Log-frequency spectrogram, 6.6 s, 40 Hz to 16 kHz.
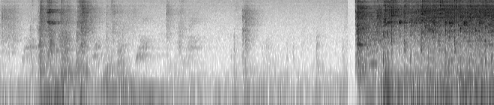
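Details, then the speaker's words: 1985 K5 Blazer, sat 28 years, first start at 90°F with no choke and no coolant: the engine catches suddenly into a harsh, loud, uneven roar, blowing fire out the open secondary air pipes, which need plugging. "I shut it down quickly because I need to put plugs in the exhaust pipes. It's blowing fire out the uh secondary air pipes."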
